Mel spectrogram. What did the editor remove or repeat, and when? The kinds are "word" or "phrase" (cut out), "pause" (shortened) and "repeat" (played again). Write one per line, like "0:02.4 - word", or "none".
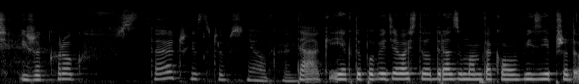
none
